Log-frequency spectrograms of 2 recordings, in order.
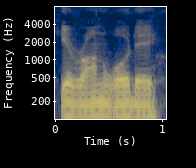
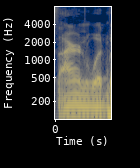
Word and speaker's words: Ironwood: I thought it was like Iran Wode. – I think it's just Ironwood.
